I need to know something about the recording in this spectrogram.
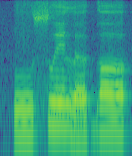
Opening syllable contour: low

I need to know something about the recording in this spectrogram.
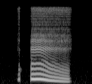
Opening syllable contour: falling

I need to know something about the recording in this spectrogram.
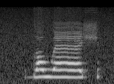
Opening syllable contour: high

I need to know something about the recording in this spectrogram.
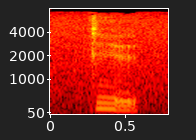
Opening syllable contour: falling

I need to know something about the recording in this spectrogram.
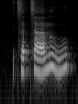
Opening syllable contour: rising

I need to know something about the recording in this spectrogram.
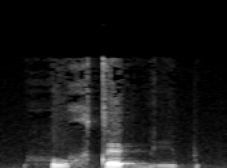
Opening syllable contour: falling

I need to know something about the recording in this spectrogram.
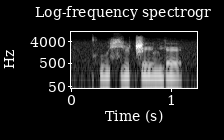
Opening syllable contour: rising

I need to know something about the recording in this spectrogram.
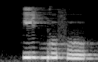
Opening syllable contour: high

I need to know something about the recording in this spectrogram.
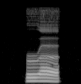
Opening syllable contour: falling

